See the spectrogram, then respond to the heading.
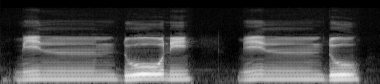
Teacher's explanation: disamarkan huruf nunnya ke dal. Karena dia di sini bacaan dalam ilmu tajwid namanya ikhfa.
